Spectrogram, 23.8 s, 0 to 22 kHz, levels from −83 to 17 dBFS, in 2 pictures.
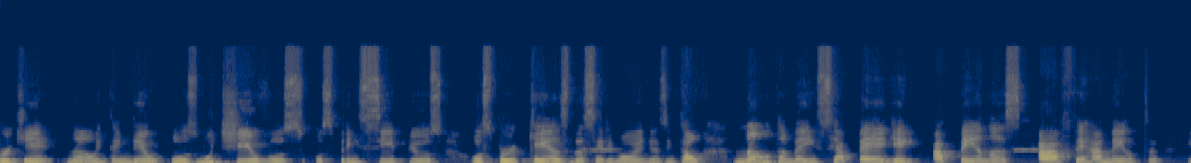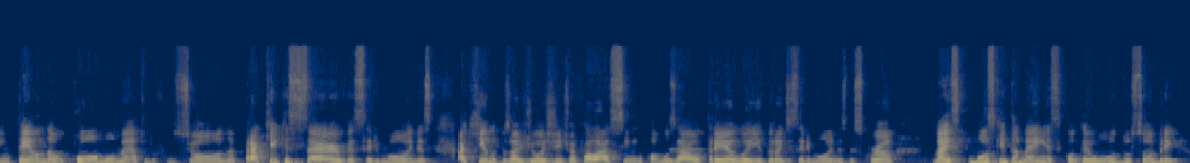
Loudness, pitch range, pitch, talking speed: -23 LUFS, 200-245 Hz, 225 Hz, 140 wpm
